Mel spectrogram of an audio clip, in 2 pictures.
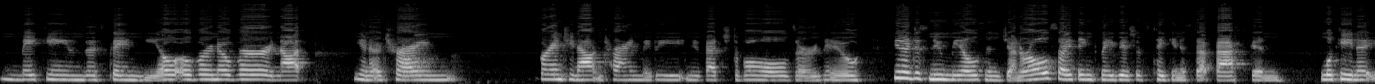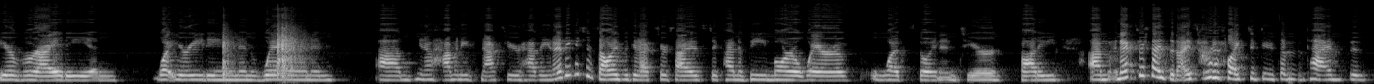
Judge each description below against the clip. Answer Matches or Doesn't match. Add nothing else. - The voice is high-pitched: Matches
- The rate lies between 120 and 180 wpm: Doesn't match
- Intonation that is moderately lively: Doesn't match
